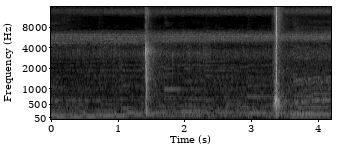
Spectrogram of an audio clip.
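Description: Two sharp golf-club strikes on a target bird golf ball, about two seconds apart, the second slightly louder, over background music.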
